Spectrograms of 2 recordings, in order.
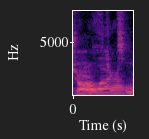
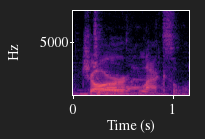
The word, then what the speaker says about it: Jarlaxle: And is it That's what it pronounced looks Jarlaxle or Jalaxle? Jarlaxle.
